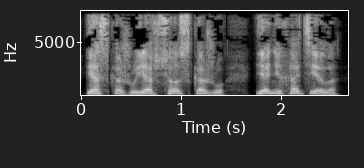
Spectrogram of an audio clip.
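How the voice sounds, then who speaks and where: A man's voice: on the high side, lively intonation, moderate pace, gravelly, warm tone, breathy edge, dry recording, pitched above the performer's own voice, full character voice. A male audiobook reader voicing a frightened, hysterical woman under arrest, panicked and pleading near tears. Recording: dull lo-fi audiobook recording.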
